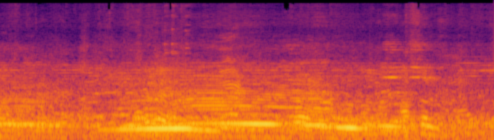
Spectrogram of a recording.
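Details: Small bull calves at a cattle market in Narsingdi, Sahiwal calves among them: a low, level bawl followed by further short calls, all set against a busy murmur of people talking.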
